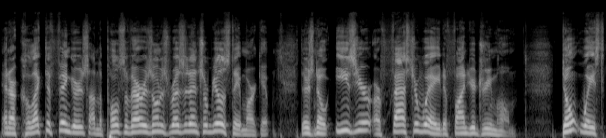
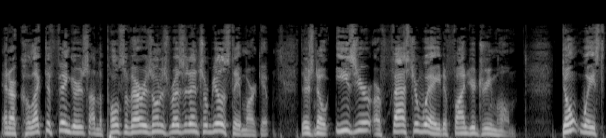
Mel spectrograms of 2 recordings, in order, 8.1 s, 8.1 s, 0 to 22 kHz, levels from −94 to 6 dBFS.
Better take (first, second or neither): first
